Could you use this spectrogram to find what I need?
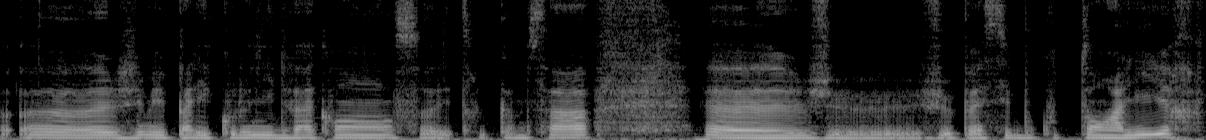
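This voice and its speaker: Her intonation flat and monotone, a woman speaks fairly slowly in a very deep, low voice with a dark, mellow tone. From Haute-Corrèze, France. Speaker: grocery shop owner. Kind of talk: interview.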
